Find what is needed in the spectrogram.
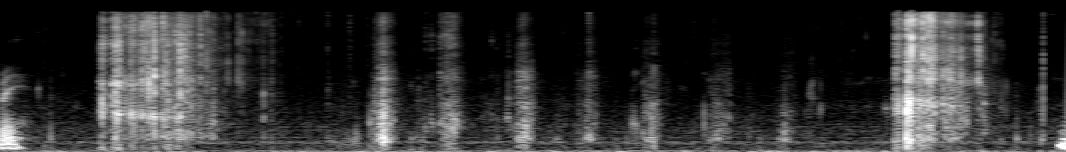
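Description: A bite into crisp toast topped with roasted bone marrow and parsley salad: a loud crunch about a second in, then mouth-closed chewing with small scattered crunches, and another short crunchy burst near the end.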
